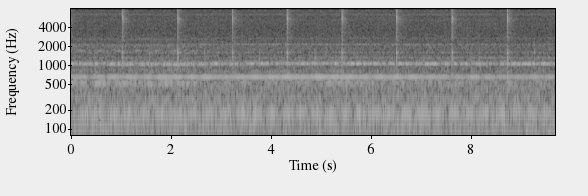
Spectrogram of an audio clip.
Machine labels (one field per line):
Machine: valve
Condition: normal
